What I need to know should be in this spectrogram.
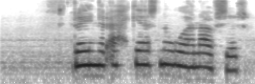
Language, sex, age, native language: Icelandic, female, 11, Icelandic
